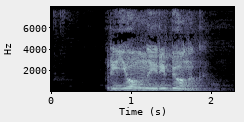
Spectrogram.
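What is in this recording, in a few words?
"priemnyj rebenok", Russian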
